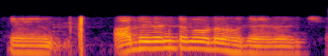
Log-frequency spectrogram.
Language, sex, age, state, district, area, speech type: Urdu, male, 30-45, Delhi, Central Delhi, urban, conversation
